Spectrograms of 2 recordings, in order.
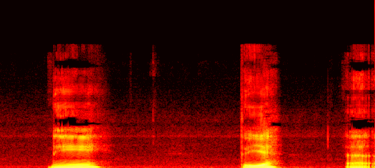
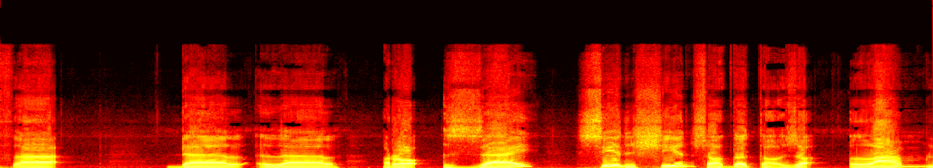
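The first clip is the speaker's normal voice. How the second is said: loud letter recitation; 4 semitones higher, 7 dB louder, much slower than usual. Shown as a demonstration. Teacher reciting the sun letters.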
